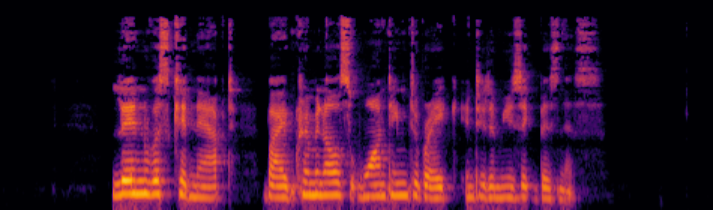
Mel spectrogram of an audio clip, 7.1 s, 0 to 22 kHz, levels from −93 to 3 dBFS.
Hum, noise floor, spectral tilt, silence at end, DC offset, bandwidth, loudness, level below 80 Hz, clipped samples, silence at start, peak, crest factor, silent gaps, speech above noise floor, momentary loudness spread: none; -78 dBFS; -4 dB/octave; 1.2 s; under 0.1%; 16.5 kHz; -22 LUFS; -62 dBFS; under 0.1%; 1.15 s; -2 dBFS; 22 dB; none; 55 dB; 16 LU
